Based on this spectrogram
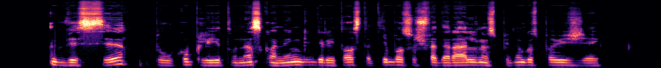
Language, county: Lithuanian, Alytus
